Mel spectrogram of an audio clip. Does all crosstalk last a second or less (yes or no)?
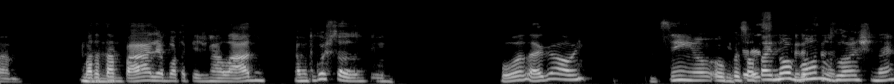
no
